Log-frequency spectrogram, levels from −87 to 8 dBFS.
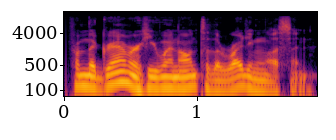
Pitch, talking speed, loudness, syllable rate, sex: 115 Hz, 315 wpm, -14 LUFS, 7.0 syllables/s, male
